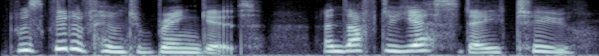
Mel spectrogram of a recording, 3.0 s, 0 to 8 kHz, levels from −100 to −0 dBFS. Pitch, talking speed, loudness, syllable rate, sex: 270 Hz, 240 wpm, -19 LUFS, 5.9 syllables/s, female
